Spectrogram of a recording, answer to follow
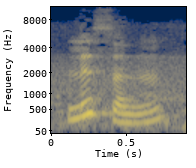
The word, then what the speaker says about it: listen: Now, in every of these words, the letter T is silent, like castle, depot, listen, often.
